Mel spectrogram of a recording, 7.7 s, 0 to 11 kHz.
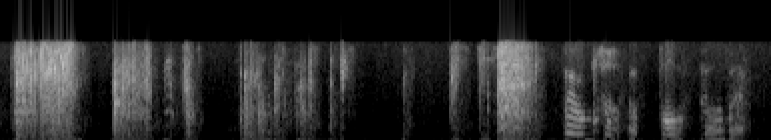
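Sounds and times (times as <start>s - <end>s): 
deck of tarot cards being shuffled: 0.1s - 3.6s
speech: 5.9s - 6.9s.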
